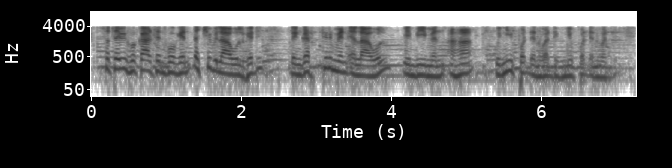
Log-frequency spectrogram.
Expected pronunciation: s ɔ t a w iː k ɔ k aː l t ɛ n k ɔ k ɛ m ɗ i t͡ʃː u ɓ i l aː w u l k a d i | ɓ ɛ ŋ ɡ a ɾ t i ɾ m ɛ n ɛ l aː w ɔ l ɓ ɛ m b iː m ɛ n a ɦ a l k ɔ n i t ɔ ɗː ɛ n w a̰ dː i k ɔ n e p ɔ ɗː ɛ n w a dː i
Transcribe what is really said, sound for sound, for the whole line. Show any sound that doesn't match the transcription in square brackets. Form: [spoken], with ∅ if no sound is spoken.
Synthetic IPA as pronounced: s ɔ t a w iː k ɔ k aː l t ɛ n k ɔ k ɛ [n] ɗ [a] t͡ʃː u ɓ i l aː w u l k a d i | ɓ ɛ ŋ ɡ a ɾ t i ɾ m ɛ n ɛ l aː w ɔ l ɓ ɛ m b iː m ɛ n a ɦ a [∅] k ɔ n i [p] ɔ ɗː ɛ n w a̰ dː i k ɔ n [i] p ɔ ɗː ɛ n w a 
